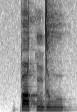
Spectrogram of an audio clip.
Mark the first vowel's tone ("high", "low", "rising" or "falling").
low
